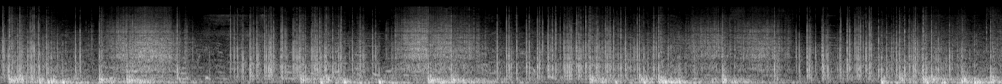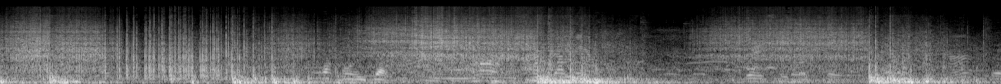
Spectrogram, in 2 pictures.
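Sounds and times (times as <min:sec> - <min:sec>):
fireworks crackling pops: 0:00.0 - 0:20.0
low firework thumps: 0:03.0 - 0:14.3, 0:15.0 - 0:16.6, 0:18.6 - 0:20.0.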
